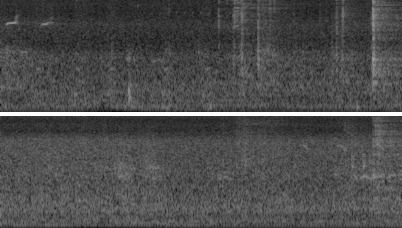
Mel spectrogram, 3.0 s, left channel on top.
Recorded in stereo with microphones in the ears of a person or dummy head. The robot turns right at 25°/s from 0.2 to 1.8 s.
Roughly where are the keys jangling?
Left.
